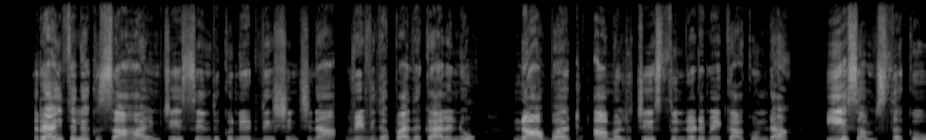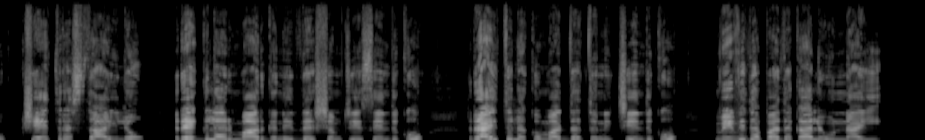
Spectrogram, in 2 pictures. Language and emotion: Telugu, neutral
